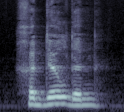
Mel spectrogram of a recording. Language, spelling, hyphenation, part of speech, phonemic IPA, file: Dutch, gedulden, ge‧dul‧den, verb, /ˌɣəˈdʏl.də(n)/, Nl-gedulden.ogg
- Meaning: 1. to allow, to tolerate 2. to endure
